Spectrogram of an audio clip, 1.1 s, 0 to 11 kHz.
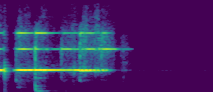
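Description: A single bright, high-pitched bell inscribed with Isaiah 62, verses 6 and 7, rings briefly as a prophetic sign with a clear metallic tone, then cuts off after about half a second, leaving silence. No voices are heard.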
